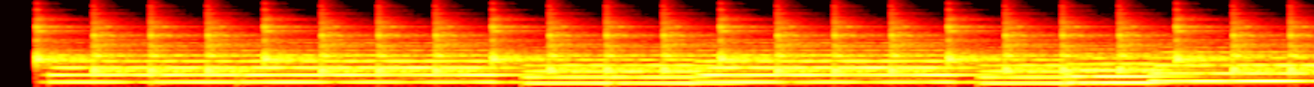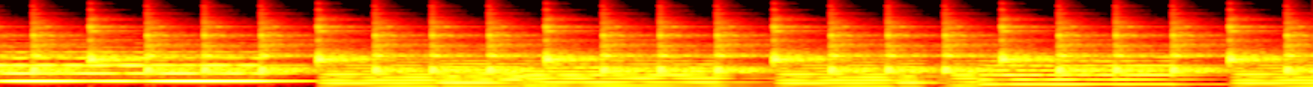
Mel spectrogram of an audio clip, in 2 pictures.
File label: Baritone; concert corps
